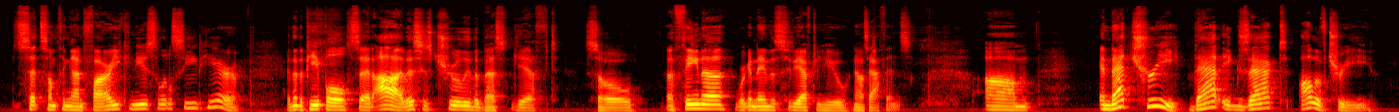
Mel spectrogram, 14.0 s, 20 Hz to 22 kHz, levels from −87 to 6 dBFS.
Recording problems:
uneven, jittery; strongly; from 1 to 13 s

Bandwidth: 18 kHz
